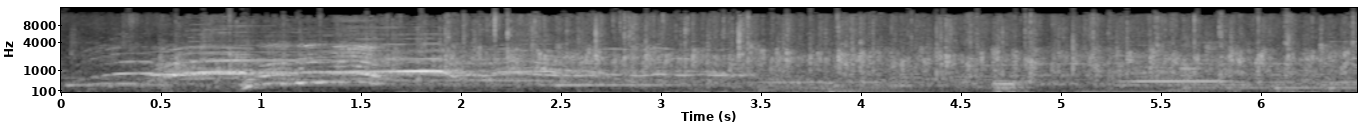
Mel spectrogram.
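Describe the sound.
A crowd bursts into loud, sustained applause for a guest who came from Stockholm, dense rapid clapping running throughout, with voices calling and cheering over it at the start.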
